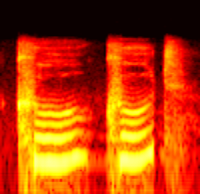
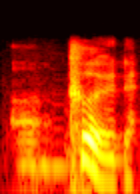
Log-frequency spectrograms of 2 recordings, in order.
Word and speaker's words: could: And our last word here on this page is could instead of coot. Okay. Open your mouth up. Open that vowel. It's uh could.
